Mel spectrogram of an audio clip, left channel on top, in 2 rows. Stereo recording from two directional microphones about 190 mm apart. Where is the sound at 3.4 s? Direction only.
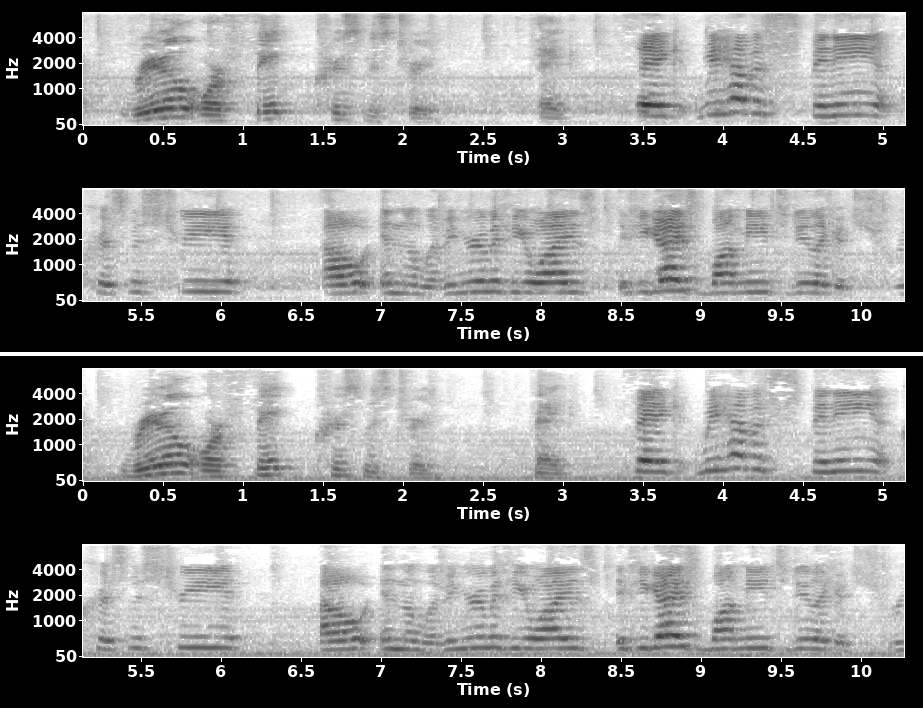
15° left (ahead or behind).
